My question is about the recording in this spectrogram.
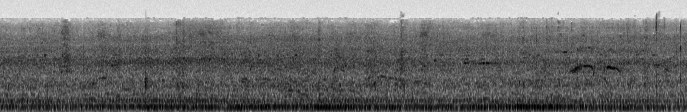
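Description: Steady low motor hum, like an engine running, with faint voices in the background.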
